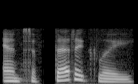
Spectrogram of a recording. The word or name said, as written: antithetically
